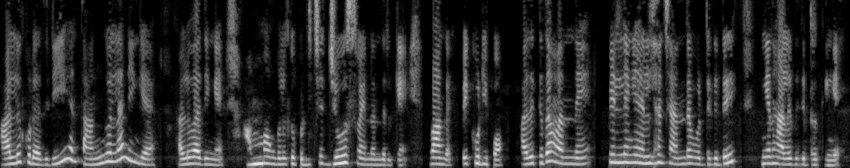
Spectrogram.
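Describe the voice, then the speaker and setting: A woman's voice: high voice, rapid-fire, no room sound, close to an everyday voice. A woman voicing a caring, fussy mother in a cartoon who consoles her crying daughter. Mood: consoling. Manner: fussing, consoling. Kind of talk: cartoon voice acting.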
